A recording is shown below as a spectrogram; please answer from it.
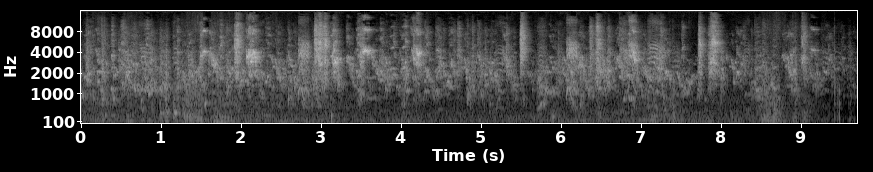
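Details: Several caged zebra finches in breeding cages call busily: dense, high, nasal chirps and beeps repeated rapidly and overlapping throughout, with faint rustling in an enclosed room.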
